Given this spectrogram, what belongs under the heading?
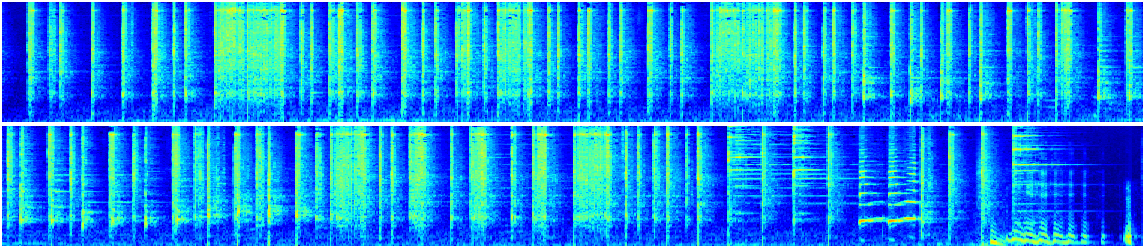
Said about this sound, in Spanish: que, es muy corto, pero que ves todas las posibilidades de la tabla de lavar eh, moderna, ¿no? La que se fabrica actualmente.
